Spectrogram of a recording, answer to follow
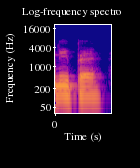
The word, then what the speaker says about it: NIPE: or na I I never know how to pronounce it I think most probably will be saying nipe because of my Spanish background any okay um there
